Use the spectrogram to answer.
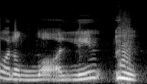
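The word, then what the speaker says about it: ولا الضالين: Mad di situ kita harus panjang membacanya 6 harakat karena di situ hukumnya mad lazim kalimi mutsaqqal, jadi membacanya waladhdallin 6 harakat. Terus setelah waladhdallin di situ ada huruf lam yang ada di atasnya ada tasydid.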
